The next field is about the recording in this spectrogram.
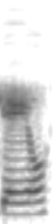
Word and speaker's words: Gayle: It's Sharon Gale Counseling. Gale is spelled G-A-Y-L-E.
